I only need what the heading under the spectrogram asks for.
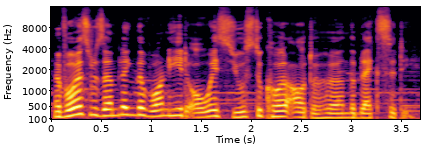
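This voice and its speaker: A man's voice: high-pitched, expressive, fast talker, faint music behind. A man reading the scripted narration of a visual novel aloud in a dramatic style.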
